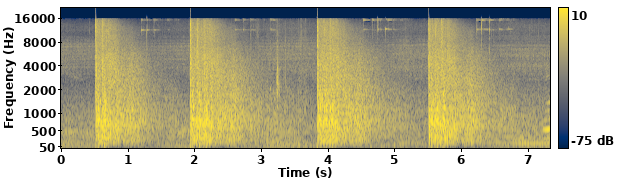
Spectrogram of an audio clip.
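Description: A gun fired on full automatic at a range, four loud short bursts spaced a second or two apart, each ringing out with a long echoing tail.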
